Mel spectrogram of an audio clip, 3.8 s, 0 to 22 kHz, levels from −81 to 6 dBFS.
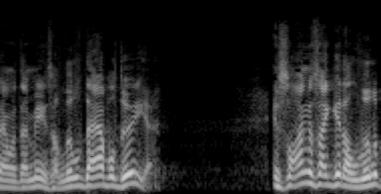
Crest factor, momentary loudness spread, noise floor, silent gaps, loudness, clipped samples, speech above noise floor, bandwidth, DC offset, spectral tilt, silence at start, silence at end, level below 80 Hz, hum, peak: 14 dB; 8 LU; -66 dBFS; none; -19 LUFS; under 0.1%; 48 dB; 13.5 kHz; under 0.1%; -6 dB/octave; 0 s; 0 s; -68 dBFS; none; -4 dBFS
